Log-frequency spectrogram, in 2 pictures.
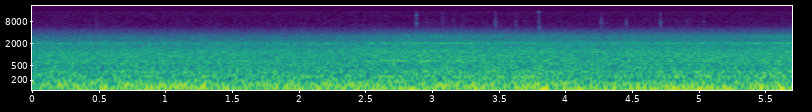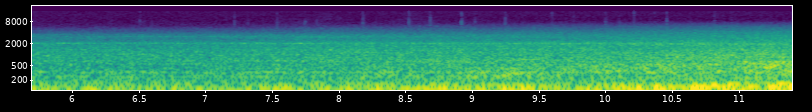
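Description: Ryanair airliner at Manchester Airport, a steady broadband engine roar that builds gradually louder over the stretch, heard alone without voices.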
